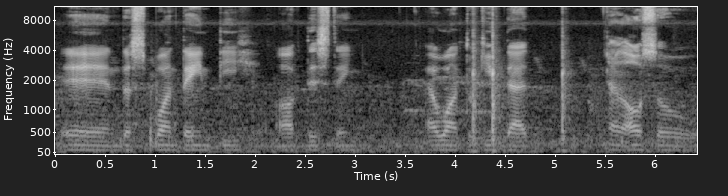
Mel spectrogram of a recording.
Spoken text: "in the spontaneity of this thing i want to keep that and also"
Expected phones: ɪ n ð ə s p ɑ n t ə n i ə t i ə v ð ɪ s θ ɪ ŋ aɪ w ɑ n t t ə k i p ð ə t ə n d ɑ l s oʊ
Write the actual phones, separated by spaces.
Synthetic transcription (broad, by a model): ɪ n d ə s p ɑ n t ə n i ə t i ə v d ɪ s t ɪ ŋ aɪ w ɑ n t t ə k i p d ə t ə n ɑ l s oʊ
